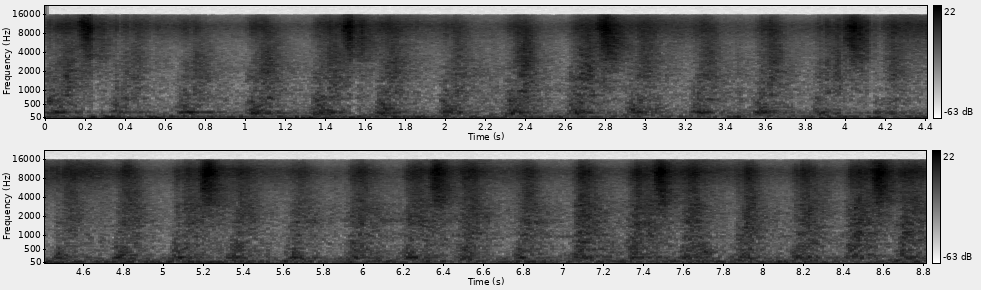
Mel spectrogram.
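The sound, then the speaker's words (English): A steam train on the North Yorkshire Moors Railway rattles steadily along the track, its wheels clacking in a quick regular rhythm over a continuous rumble and hiss, loud and unbroken throughout. “We've had an absolutely amazing day here at the North Yorkshire Moors Railway. We have looked at the countryside, we've sampled steam train travel”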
